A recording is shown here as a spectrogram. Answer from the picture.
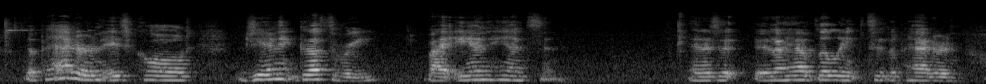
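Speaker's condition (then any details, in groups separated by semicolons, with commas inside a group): Tongue cancer; had speech therapy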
